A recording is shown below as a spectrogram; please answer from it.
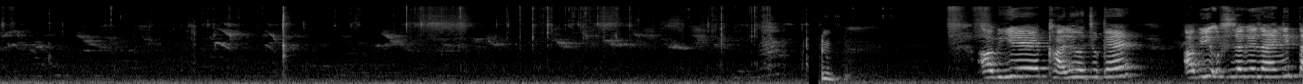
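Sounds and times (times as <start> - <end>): birds chirping: 0.0 - 8.8.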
